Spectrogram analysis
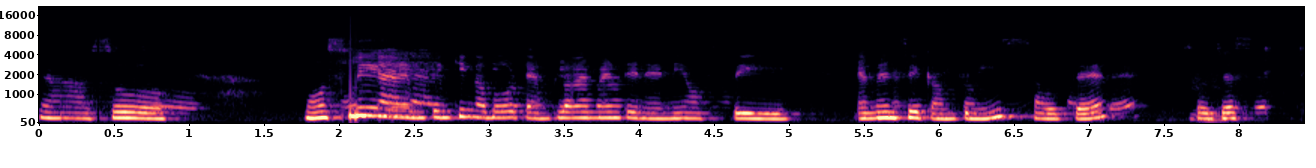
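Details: Puberphonia in a male student with a high-pitched, feminine-sounding voice for 5–6 years; pre-therapy recording made on the voice therapy assessment day.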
